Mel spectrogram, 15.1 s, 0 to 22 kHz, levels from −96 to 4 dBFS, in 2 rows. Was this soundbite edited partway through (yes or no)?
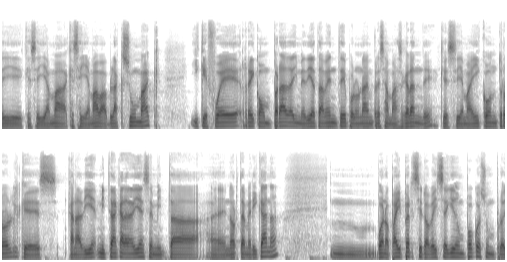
yes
